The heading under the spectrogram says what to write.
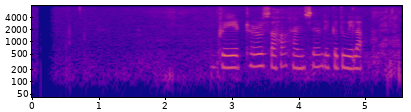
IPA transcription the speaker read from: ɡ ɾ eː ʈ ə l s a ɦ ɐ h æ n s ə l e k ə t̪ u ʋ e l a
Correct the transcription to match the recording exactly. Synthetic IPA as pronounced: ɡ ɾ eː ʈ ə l s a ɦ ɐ h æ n s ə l e k ə t̪ u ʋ e l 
